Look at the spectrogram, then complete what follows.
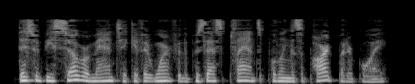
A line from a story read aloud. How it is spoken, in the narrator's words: Trobella whispered dreamily into Connor's ear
